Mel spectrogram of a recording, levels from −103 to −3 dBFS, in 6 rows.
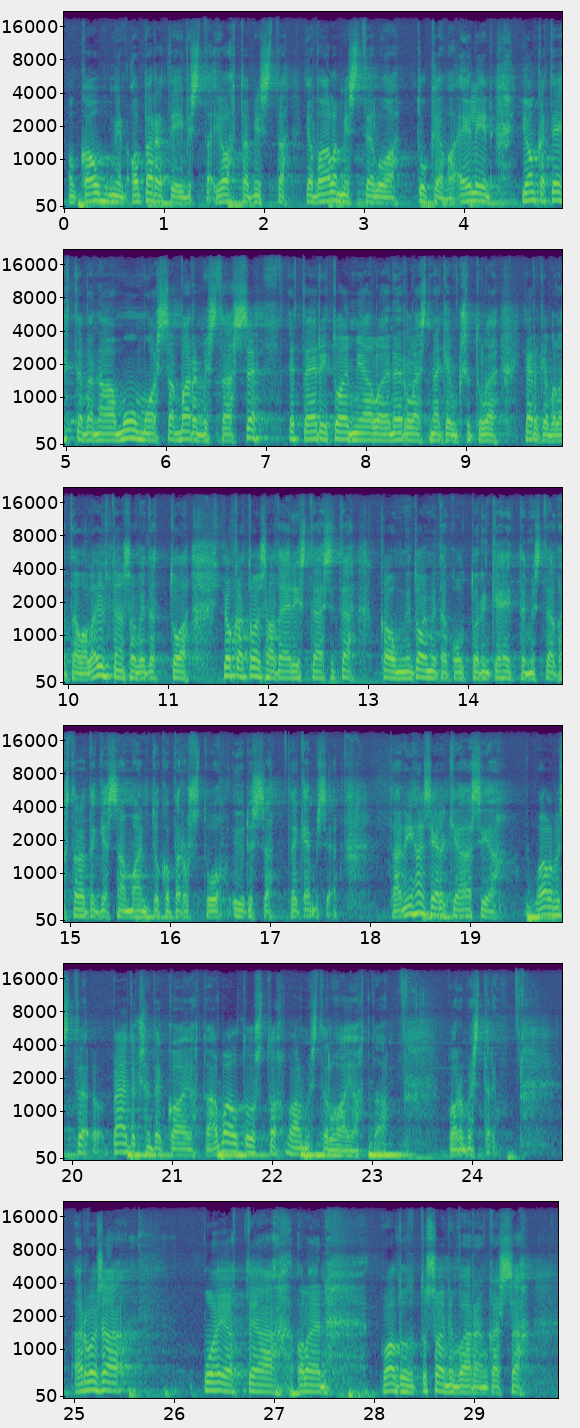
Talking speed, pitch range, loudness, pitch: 115 wpm, 115-145 Hz, -25 LUFS, 130 Hz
